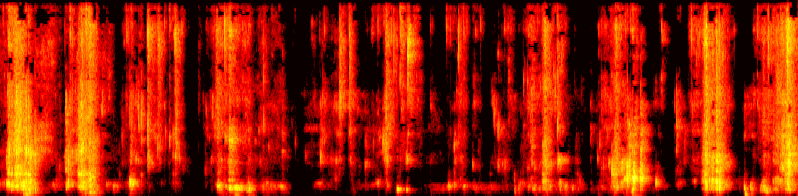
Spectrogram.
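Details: Labrador Retriever eating a large raw chicken carcass indoors, crunching bones: irregular broadband crunches and wet bites about once a second, with short gaps between bursts.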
